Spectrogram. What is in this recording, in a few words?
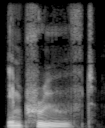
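"improved", British English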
